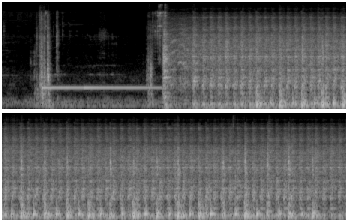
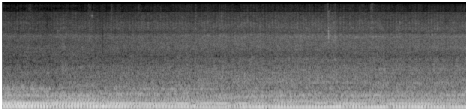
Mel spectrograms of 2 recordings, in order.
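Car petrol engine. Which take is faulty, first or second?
first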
